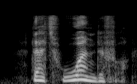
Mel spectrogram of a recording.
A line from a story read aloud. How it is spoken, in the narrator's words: Emma exclaimed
